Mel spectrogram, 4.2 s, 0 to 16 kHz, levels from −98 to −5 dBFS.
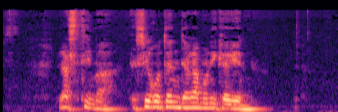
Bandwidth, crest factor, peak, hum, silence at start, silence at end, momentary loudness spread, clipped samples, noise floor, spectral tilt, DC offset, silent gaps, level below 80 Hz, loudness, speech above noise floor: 11.5 kHz; 16 dB; -8 dBFS; none; 0.75 s; 0.9 s; 10 LU; under 0.1%; -59 dBFS; -5.5 dB/octave; under 0.1%; none; -58 dBFS; -23 LUFS; 37 dB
